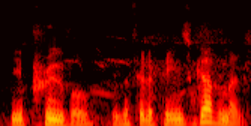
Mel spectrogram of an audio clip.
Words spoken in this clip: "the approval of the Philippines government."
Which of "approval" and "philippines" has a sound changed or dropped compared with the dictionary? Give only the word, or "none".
none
